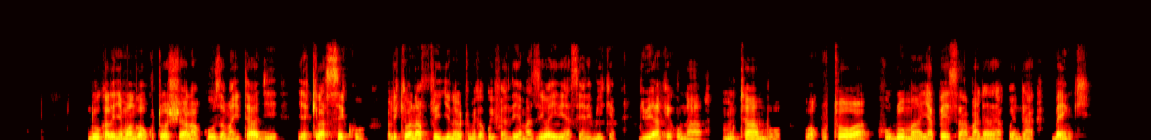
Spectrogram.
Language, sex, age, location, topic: Swahili, male, 25-35, Dar es Salaam, finance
